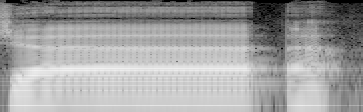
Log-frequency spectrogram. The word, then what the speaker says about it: جاء: Hamza and Alif Mad both are in the same word, in one word. Ja-a. So, six counts, you gotta pronounce the Mad, okay? Stretch it for six counts.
